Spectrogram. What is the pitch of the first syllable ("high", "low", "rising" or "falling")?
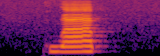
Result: falling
